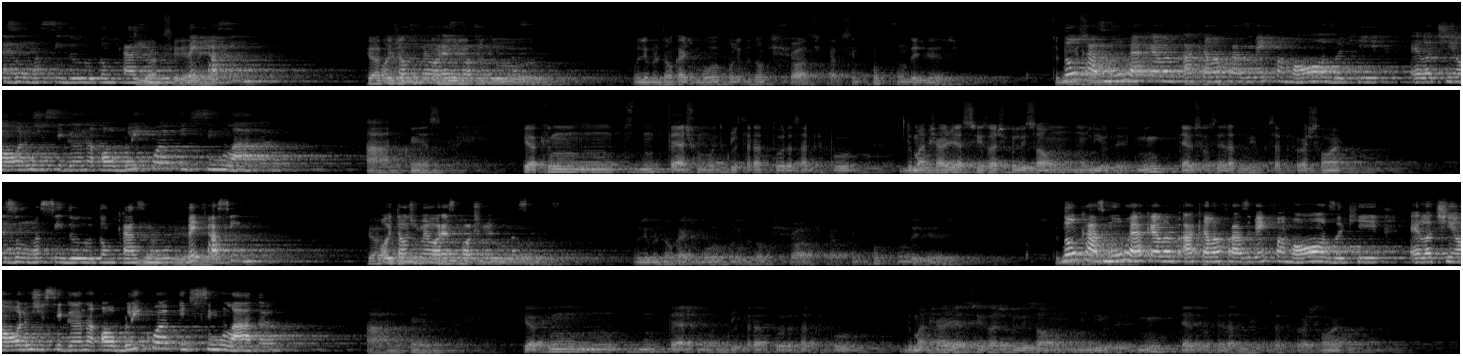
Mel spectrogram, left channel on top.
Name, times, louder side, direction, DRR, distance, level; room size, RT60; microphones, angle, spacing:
voice 1, 0.0-2.5 3.8-5.2 10.6-13.8 14.1-17.4, right 5 dB, 60° right, 10 dB, 0.4 m, -25 dB
voice 2, 1.3-2.2 3.6-5.4 6.3-9.5 10.5-11.1 11.8-12.2 18.2-19.4 19.8-23.1 23.6-28.1, left 2 dB, 65° left, 8 dB, 0.6 m, -35 dB
15.5 x 5.2 x 4.0 m, 2.5 s
head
